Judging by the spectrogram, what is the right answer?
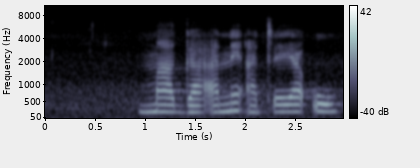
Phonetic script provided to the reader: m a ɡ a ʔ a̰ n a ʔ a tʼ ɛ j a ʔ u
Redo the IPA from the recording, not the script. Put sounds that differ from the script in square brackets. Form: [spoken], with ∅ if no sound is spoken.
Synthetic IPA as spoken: m a ɡ a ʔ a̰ n [ɛ] ʔ a tʼ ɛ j a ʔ u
